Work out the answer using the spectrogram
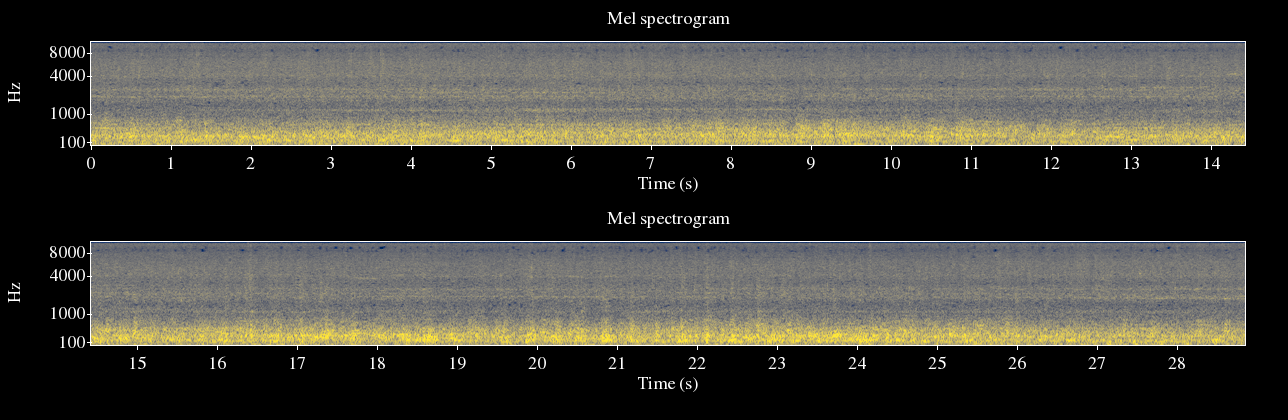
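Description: ICF passenger coaches of an Indian express train rolling past, a steady low rumble of wheels on the rails, with rain falling.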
